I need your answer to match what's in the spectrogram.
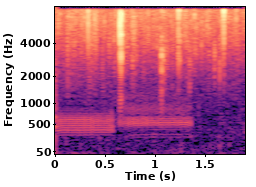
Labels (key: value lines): label: biophony, croak
recorder: SoundTrap 500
